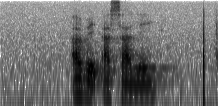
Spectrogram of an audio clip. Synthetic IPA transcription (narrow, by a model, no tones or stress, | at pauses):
abɛʔasalɛ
